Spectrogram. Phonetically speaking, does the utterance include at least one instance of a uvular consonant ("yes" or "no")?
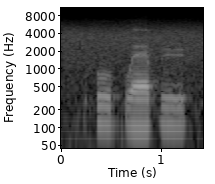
no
